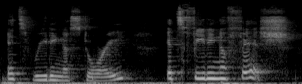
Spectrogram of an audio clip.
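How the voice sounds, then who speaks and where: A woman hosting a children's storytime, reading a picture book aloud and chatting to young listeners with gentle questions. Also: sits high, lively intonation, measured pace. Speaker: children's storytime host and librarian. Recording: echoey room sound.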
